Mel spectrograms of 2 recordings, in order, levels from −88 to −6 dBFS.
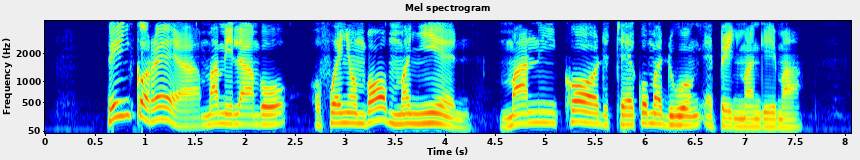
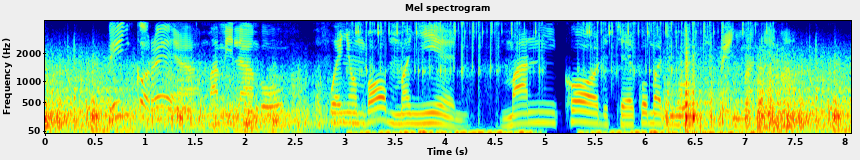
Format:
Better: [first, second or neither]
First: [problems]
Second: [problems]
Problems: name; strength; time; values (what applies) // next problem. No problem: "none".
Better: first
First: none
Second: background sound (Rattle / Rattle (instrument) + Thunder); 4 dB above the speech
